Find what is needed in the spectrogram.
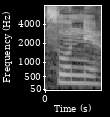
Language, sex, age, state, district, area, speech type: Hindi, female, 18-30, Madhya Pradesh, Seoni, urban, read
